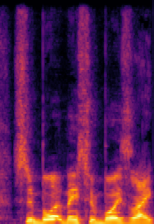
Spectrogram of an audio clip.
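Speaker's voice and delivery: usual speaking voice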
